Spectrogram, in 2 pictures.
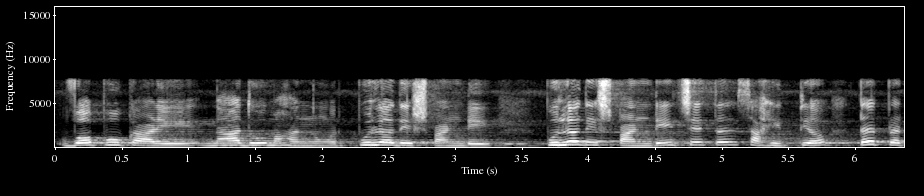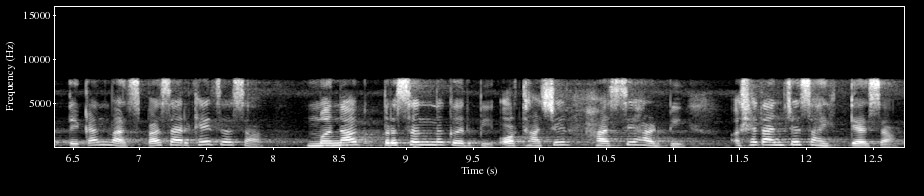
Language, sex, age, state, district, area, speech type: Goan Konkani, female, 18-30, Goa, Canacona, rural, spontaneous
